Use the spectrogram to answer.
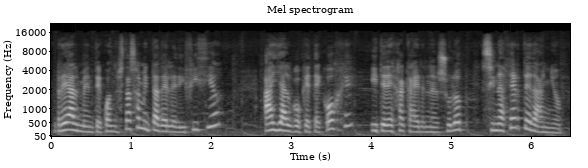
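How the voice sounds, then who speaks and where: Una mujer con acento de España cuenta chistes en un programa de radio, con mucha animación, y pone voces a los personajes. Se oye una música suave de fondo. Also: female voice, medium pitch, normal speed, faint music behind. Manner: lively joke-telling, acting out characters loudly. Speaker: radio comedy host. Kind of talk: telling jokes on community radio.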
